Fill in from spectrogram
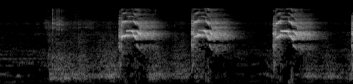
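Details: Pet talking parrot playing with its toy balls indoors, scolding them for moving: harsh, raspy, high screeching chirps in bursts roughly every three-quarters of a second, each rising then fading, in a small room.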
